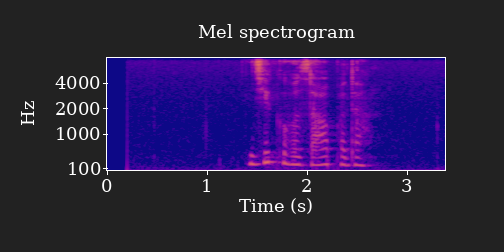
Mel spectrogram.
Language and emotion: Russian, neutral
